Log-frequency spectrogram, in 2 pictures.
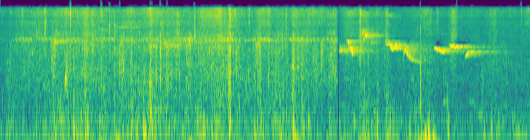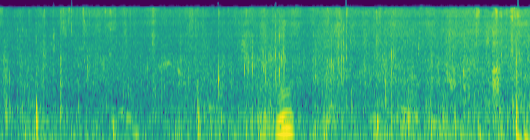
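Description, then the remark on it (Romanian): Several people walk steadily in single file with guides through a forest toward a bear observation hide, their overlapping footsteps crunching and rustling without pause, while a bird chirps briefly partway through. “acum ascultăm uh, deplasarea ascultăm, voastră.”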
